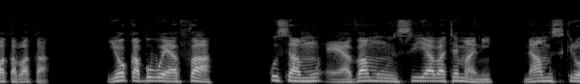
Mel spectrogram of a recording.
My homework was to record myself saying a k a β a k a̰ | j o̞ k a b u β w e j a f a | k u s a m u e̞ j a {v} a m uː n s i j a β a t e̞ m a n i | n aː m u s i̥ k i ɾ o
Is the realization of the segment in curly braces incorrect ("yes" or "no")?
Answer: no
